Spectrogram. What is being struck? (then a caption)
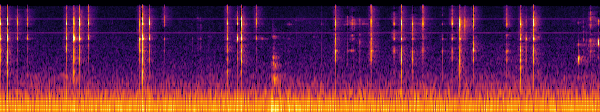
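Small flat clear acrylic disc ornament. Long painted nails tap and scratch a small, flat, solid clear acrylic disc ornament with pressed flowers and "Grandad" lettering. A quiet series of sharp, bright clicks and taps, each dying away almost instantly, comes in uneven bursts with faint scratchy rustles between them over a steady low hum.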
